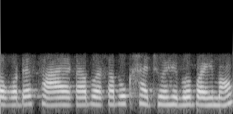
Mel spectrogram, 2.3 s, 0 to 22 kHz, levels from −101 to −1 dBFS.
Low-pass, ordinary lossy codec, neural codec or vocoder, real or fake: 3.6 kHz; Opus, 64 kbps; none; real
